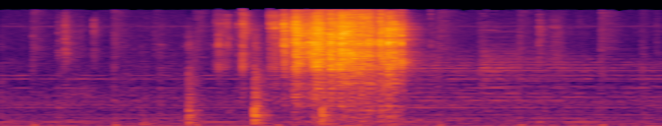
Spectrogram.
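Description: A foam pad being pulled off a plastic forearm-crutch cuff: a couple of small plastic clicks, then a brief peeling rasp about two seconds in, over soft background music.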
